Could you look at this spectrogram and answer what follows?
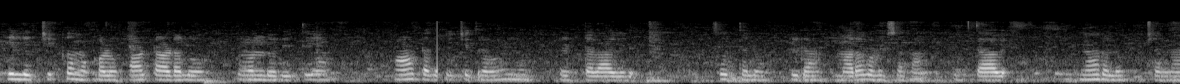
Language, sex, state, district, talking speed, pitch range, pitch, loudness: Kannada, female, Karnataka, Mysore, 90 wpm, 190-220 Hz, 205 Hz, -18 LUFS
